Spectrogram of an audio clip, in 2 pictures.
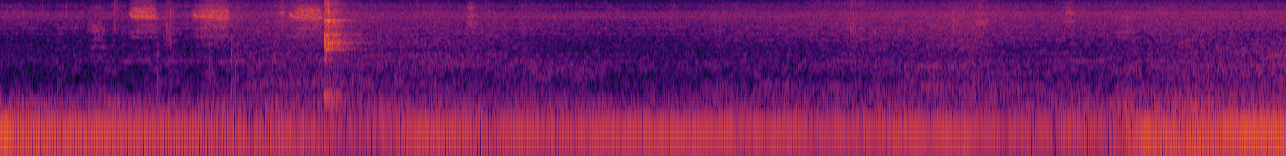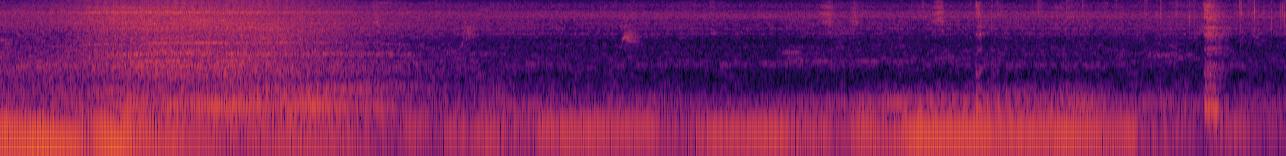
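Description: A vehicle passing on the street, building up and fading away over several seconds around the middle, over a steady low hum.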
